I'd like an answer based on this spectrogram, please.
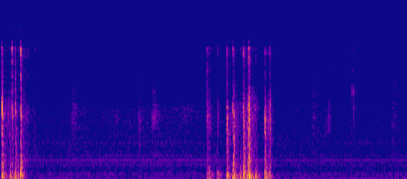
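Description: Computer keyboard typing: a quick run of keystrokes at the start, then a second, slightly longer run about three seconds in.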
